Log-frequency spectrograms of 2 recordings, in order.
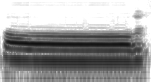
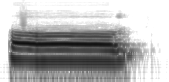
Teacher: protracted का अर्थ, इसमें भी प्रो प्रीफिक्स है, और ट्रैक्टेड माने खींचा हुआ, लंबा खींचा हुआ जो उच्चारण है, प्रदीर्घ उसको कहेंगे, वो प्लुत है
